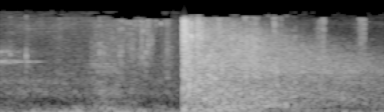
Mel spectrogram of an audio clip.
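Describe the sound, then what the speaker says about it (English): Fortnite gunfire in a battle royale match: one sudden loud blast bursts in partway through and trails off in a sustained crackling wash of shots, with quieter firing rumbling beforehand. "Hey, you shoot him. You shoot his build."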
